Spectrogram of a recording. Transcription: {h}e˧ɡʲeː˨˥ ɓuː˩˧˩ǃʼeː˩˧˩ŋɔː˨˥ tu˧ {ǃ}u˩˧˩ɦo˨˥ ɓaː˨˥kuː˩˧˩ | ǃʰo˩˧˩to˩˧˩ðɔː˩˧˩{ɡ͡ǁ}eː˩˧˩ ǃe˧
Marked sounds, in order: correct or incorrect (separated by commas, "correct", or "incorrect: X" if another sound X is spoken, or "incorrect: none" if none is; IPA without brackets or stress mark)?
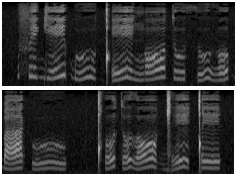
incorrect: f, incorrect: θ, correct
